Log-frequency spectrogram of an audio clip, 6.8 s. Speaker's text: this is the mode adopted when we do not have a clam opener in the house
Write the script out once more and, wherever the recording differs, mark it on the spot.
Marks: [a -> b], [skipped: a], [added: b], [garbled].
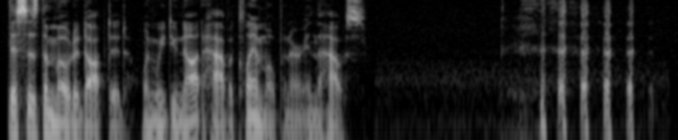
this is the mode adopted when we do not have a clam opener in the house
